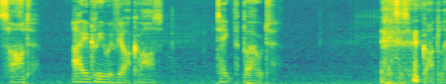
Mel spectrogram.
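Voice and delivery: breathy, quiet whisper. Voicing a character who whispers to Sod in the scene: whispering. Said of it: "he whispers to Sod".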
